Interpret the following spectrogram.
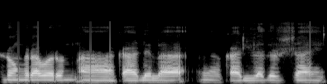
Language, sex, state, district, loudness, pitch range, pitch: Marathi, male, Maharashtra, Pune, -15 LUFS, 95-105 Hz, 95 Hz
